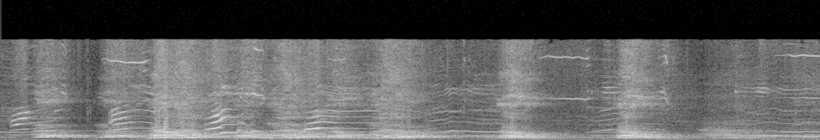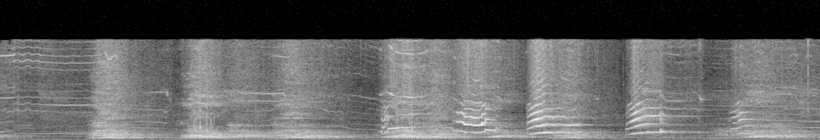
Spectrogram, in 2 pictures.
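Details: Eight puppies with their mother dog, crying in a busy chorus of high squeaky whimpers and yelps, rising and falling, some louder bursts, nearly continuous.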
